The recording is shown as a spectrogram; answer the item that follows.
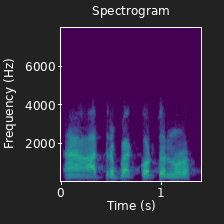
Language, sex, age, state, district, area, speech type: Kannada, male, 60+, Karnataka, Gadag, rural, conversation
